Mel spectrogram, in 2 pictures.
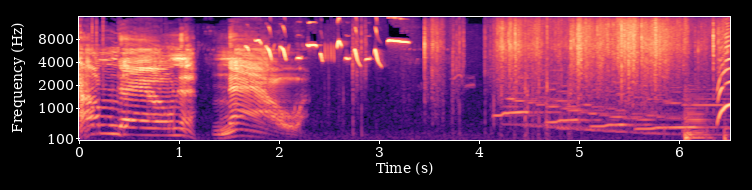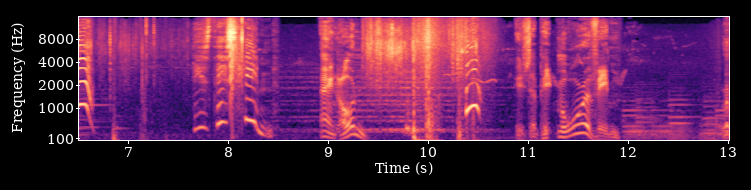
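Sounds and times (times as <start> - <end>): high bird chirps: 1.6 - 5.2.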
